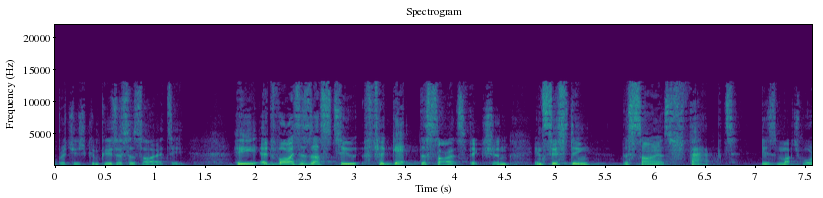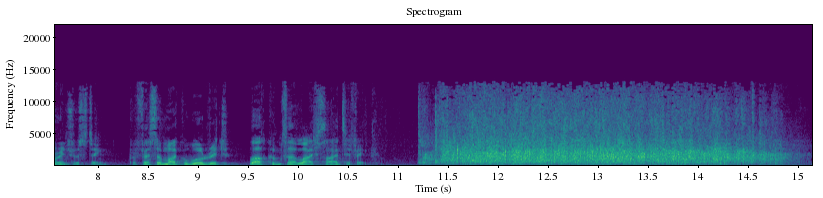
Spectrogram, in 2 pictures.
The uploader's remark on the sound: Recorded in front of an audience at London's Royal Institution (RI).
